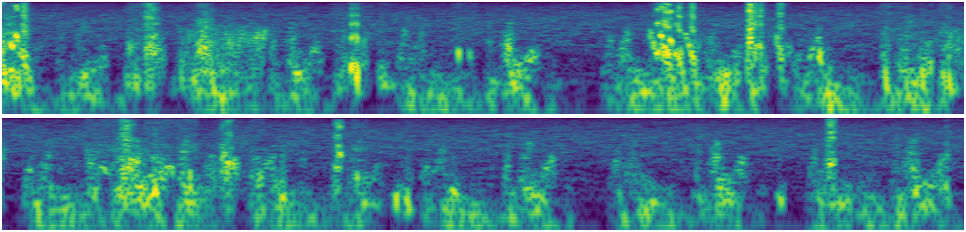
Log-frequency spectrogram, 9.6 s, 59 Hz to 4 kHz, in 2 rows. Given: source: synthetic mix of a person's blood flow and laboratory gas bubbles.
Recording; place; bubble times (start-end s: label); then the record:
Doppler ultrasound of blood flow; precordium
0.00-0.20 s: bubbles
0.60-1.34 s: bubbles
1.65-1.99 s: bubbles
2.24-2.38 s: bubbles
3.22-3.53 s: bubbles
3.70-3.96 s: bubbles
4.38-4.83 s: bubbles
5.21-6.00 s: bubbles
6.04-6.15 s: bubbles
6.46-6.66 s: bubbles
6.75-6.90 s: bubbles
8.67-8.73 s: bubbles
8.88-8.99 s: bubbles
9.48-9.57 s: bubbles
From the record:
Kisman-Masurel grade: 233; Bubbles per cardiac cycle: several, 3 to 8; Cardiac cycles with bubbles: 50 to 99%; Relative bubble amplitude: loud (0.450 to 0.775); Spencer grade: 3 (all of the cardiac periods contain showers or single bubble signals, but not dominating or overriding the cardiac motion signals); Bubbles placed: only in the low amplitude regions of the cardiac cycle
